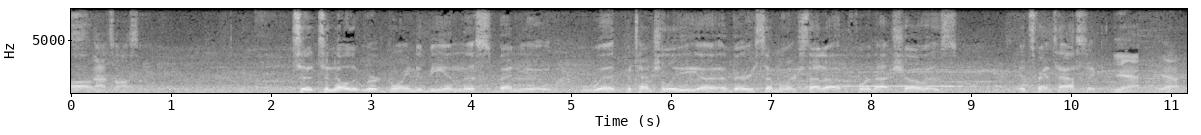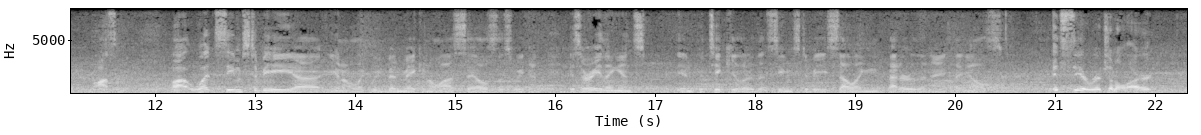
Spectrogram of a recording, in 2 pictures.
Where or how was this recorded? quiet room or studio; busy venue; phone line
busy venue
